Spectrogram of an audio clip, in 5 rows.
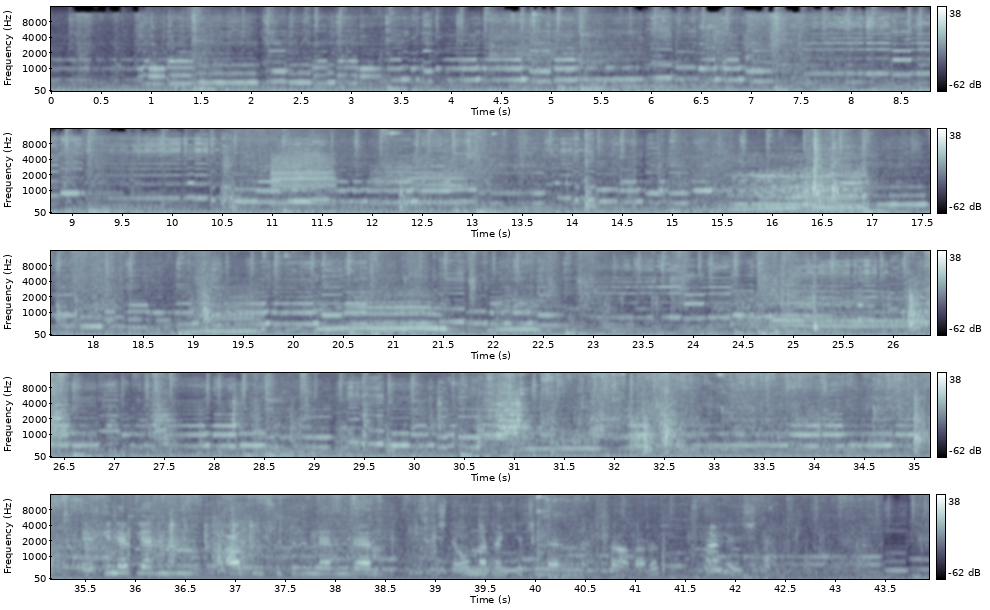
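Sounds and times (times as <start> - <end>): instrumental music with held notes: 0.0 - 43.9
cattle mooing: 10.8 - 13.1, 15.4 - 17.1, 18.8 - 22.7, 24.4 - 27.6.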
